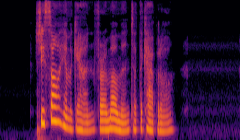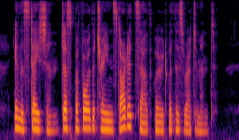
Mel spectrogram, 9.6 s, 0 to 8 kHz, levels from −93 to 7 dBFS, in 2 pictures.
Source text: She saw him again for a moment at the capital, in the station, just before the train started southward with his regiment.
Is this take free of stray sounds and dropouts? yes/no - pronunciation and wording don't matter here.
yes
